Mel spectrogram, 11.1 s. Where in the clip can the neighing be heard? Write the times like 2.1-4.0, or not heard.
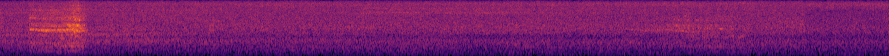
0.3-1.1, 7.8-9.4.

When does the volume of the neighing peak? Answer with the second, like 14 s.
1 s.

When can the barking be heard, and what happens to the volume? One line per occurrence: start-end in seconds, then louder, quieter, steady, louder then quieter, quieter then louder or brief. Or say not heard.
not heard.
